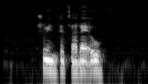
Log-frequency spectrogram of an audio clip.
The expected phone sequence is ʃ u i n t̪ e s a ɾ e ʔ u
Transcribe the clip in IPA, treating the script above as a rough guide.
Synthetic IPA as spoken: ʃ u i n t̪ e t͡s a ɾ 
